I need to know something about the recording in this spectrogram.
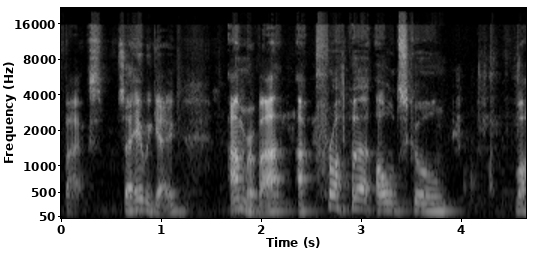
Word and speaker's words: Amrabat: Well, it's a Rambat or Amrabat, whatever you want to pronounce it. Sofyan. I mean, the second Amrabat. one, because the first one was wrong, but yeah.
